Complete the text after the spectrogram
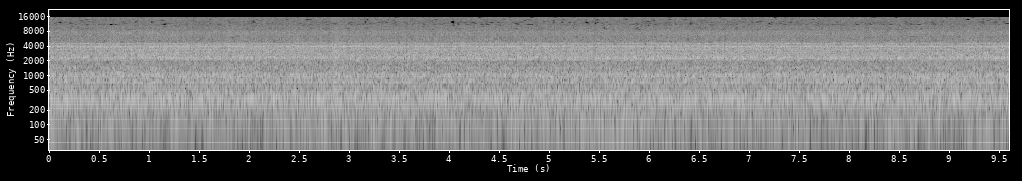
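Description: A blender motor whirs loudly and steadily.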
